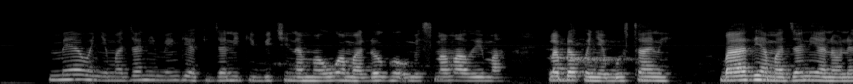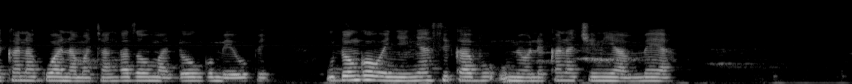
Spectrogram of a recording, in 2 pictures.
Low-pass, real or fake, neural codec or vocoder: 7.2 kHz; real; none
